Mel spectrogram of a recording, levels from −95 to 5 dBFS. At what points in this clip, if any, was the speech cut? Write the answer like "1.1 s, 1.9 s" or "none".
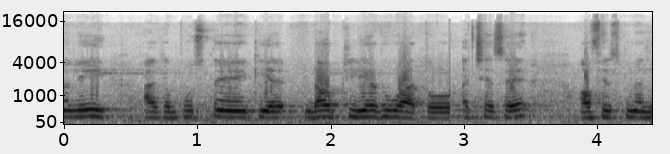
2.9 s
